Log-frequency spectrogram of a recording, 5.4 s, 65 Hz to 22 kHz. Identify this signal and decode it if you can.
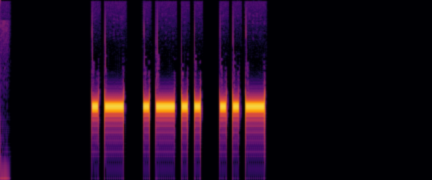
Morse code, heard as a keyed tone, about 15 wpm, 700 Hz. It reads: ALU
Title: USA Call Sign Postfixes - 3 Letters 15wpm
